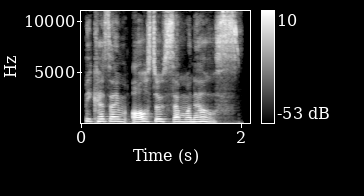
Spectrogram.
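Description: An actress playing a patient, earnest young superhero bride in an audio drama. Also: female voice, mid-range voice, flat delivery, a little slow, lightly acted.

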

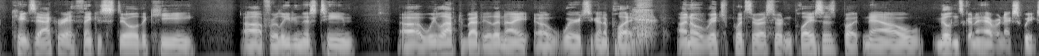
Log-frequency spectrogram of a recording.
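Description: Low-voiced guy rambling about rugby on a podcast, bit hoarse, dry close sound. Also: no room sound. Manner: rambling, self-correcting, chuckles often. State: losing his voice. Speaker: podcast co-host. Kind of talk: casual rugby chat.

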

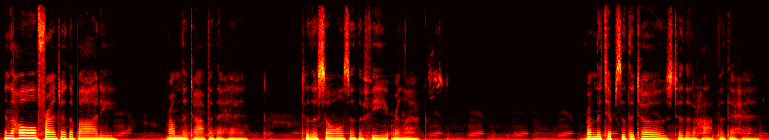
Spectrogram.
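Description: A woman guides a relaxation meditation in a soft, breathy near-whisper. Her voice is low and very mellow, and she moves slowly through short, soothing phrases with gentle pauses.

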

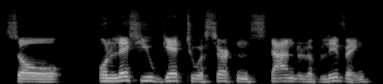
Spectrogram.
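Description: A man's voice: mid-range voice, a little slow, bright, forceful tone, no room sound, studio quality. A man hosting a casual interview, thinking aloud and ending points with tag questions. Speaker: podcast host.

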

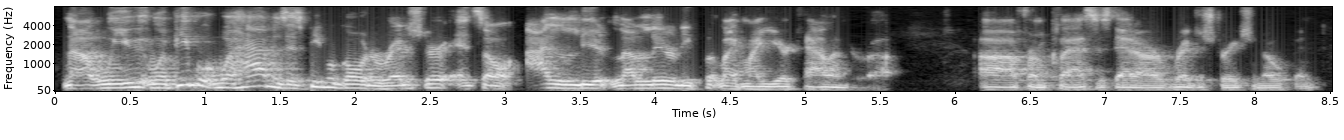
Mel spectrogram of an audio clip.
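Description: A man with a fairly low voice and lively intonation speaks a little fast as an interview guest, a communication trainer and author. His casual, folksy talk is peppered with "man" and "you know."

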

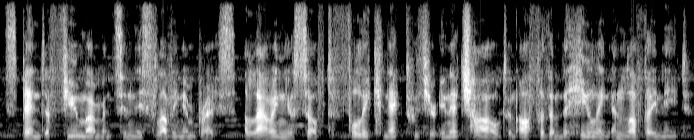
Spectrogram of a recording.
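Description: A man guiding a meditation, giving slow, soothing, evenly paced instructions. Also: low voice, pushed and bright, soft background music. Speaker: meditation guide. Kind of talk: guided meditation.

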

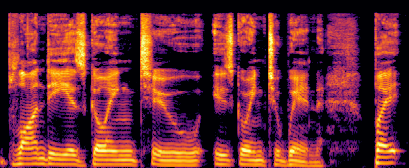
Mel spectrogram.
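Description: A man's voice: on the low side, slow pace, a little mellow, clean tone, dry recording. A man co-hosting a podcast, talking casually and eagerly about a film, with joking asides and many restarts. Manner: enthusiastic, joking, hesitant restarts. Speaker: podcast co-host.

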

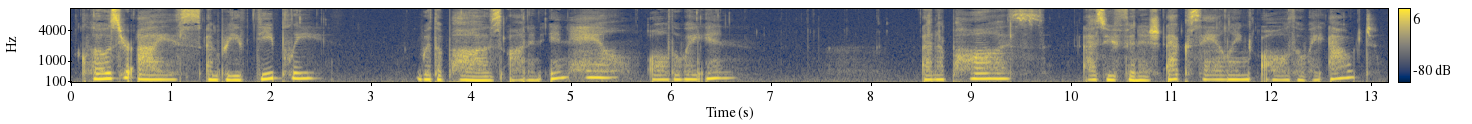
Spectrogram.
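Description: A woman guiding a relaxation exercise in a soft, soothing ASMR whisper, breathy and gentle, close to the microphone. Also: medium pitch. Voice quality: breathy, unvoiced. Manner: slow, unhurried instructing with pauses.

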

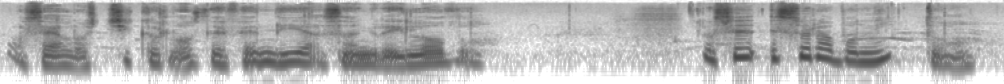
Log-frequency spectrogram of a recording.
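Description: Lively older woman telling stories. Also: on the low side, normal speed, creaky, husky, no room sound. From Bolivia. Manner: lively storyteller, acts out quoted voices, laughs often. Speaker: retired teacher, guest. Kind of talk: casual interview chat.

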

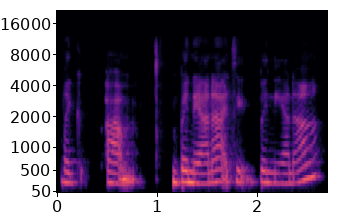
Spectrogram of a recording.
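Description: Her voice sits a little high and moves at normal speed. She's a guest actor in her thirties from New Jersey whose first language was Vietnamese, though her accent is now American, and she chats loosely in an interview. She rambles in a relaxed way, says "um" and "like" a lot, and laughs readily.

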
